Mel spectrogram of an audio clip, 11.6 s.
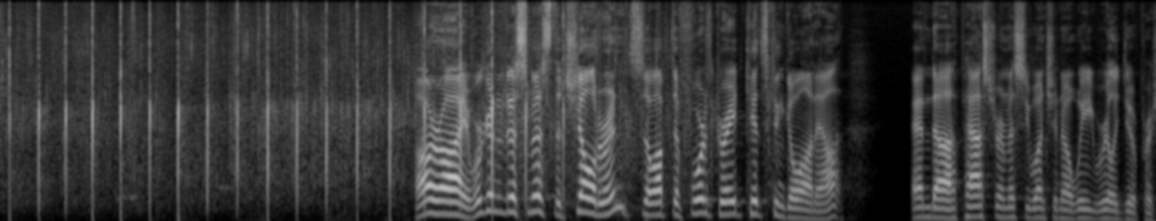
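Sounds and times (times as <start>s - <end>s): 
audience applauding: 0.0s - 7.9s
speech: 4.2s - 8.5s, 9.1s - 11.5s.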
